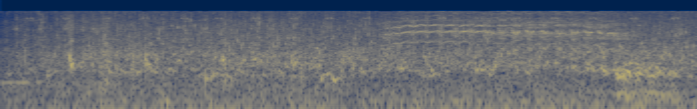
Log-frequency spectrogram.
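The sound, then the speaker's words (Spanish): A horse lets out a shrill, drawn-out whinny partway through as it stops short, rears up on its hind legs and refuses to go on, a few metres from a bridge on a mountain path. The whinny rises above a steady rush of flowing water that fills the background from start to finish. “Y cuando estaba a pocos metros del puente, su caballo se frenó levantándose en las patas traseras y no quiso avanzar.”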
